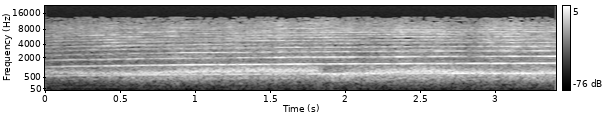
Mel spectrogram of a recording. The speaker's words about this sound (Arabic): وانطلقت صفارات الانذار من المستعمرة وكمان عند الافيال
